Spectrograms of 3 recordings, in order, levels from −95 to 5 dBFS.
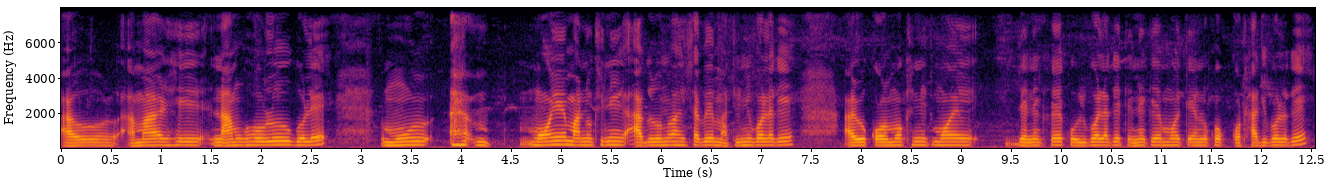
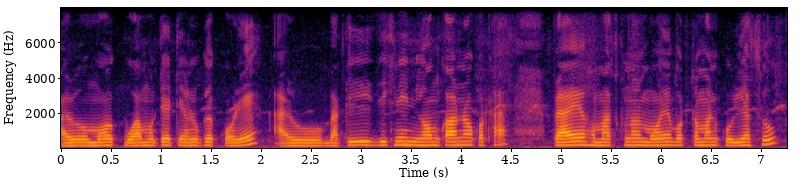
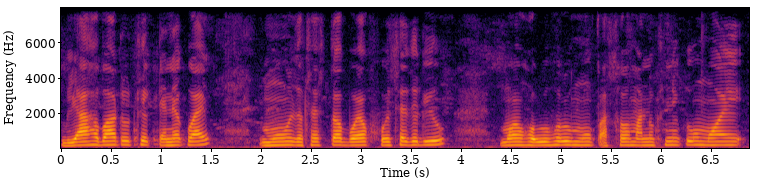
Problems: none marked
